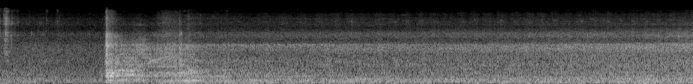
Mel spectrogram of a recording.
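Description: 1939 Cadillac V16's L-head (flathead) engine starting: it catches sharply about a second in, rises briefly, then settles into a steady, smooth idle.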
